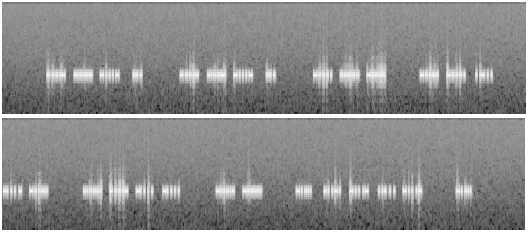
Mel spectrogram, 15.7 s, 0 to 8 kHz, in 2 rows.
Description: Hellschreiber (Feld-Hell, 122.5 baud), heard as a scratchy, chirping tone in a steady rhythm, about 1000 Hz. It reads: AGN? AGN? PSE RPT UR CALL DE K4MYM K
